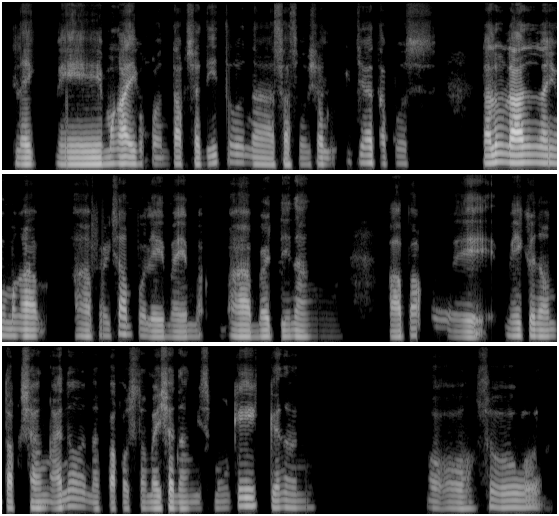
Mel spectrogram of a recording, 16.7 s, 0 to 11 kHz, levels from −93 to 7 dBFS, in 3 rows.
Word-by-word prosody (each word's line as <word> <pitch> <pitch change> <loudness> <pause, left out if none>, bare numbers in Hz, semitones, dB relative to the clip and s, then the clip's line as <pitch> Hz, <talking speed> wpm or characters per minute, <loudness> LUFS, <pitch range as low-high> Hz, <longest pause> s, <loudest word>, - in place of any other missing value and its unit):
like 125 -1 +2 0.2
may 125 0 +5
mga 135 0 +5
ico-contact 125 -1 -6
siya 125 - -2
dito 155 +4 -6
na 125 -3 -2
sa 120 - -4
social 125 +1 -7 0.2
media, 160 -4 -4
tapos 135 0 -14 0.4
lalong-lalo 155 +1 +10
na 155 -1 +4
yung 140 -2 -3
mga, 125 -1 +2 0.5
ah, 120 -2 -4
for 135 - -15
example 160 -2 -5
eh, 115 0 -1
may, 110 -1 -5 0.4
ah, 120 -2 +2
birthday 120 +1 -4
ng 115 -2 -3 0.8
papa 115 +5 -2
ko 150 -5 -19
eh, 105 -2 -4 0.2
may 130 0 -2
kinontak 125 0 -2
siyang 130 -1 -3
ano, 150 +6 -3
nagpa-customize 120 +1 -5
siya 125 - +2
ng 120 0 -5
mismong 125 +1 -15
cake, 165 +2 +1
gano'n. 135 -1 -7 1.1
Oo, 120 -2 -8
so 135 - -4
125 Hz, 135 wpm, -28 LUFS, 120-140 Hz, 1.1 s, lalong-lalo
